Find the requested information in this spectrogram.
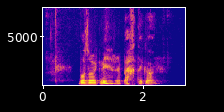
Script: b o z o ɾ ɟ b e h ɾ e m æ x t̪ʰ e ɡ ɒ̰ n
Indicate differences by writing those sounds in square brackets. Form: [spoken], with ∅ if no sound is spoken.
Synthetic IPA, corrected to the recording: b o z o ɾ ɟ [m] e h ɾ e [b] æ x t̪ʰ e ɡ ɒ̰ n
